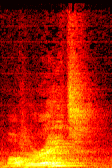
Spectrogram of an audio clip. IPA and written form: ˈmɒdəreɪt (moderate)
